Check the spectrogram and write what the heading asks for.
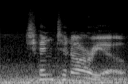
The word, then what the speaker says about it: Centenario: Next up, we have the Lamborghini Centenario, which kind of looks like Centenario. It looks like Centenario, but leave it to the Italians for one C being pronounced like a CH.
